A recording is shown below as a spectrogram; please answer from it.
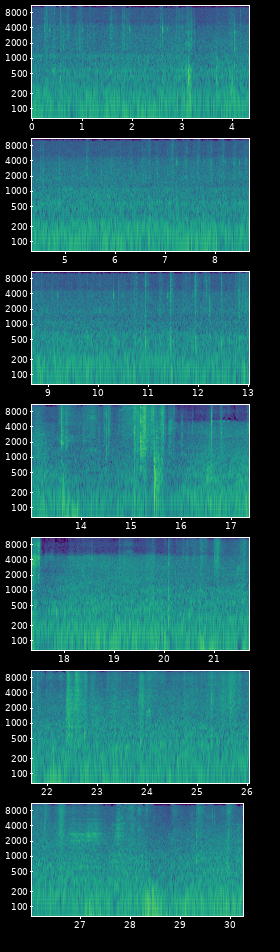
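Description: Handling noises at an open electrical panel: scattered clicks and knocks as wiring and a circuit breaker are moved by hand, with a sharp cluster about halfway through, over a steady low background rumble.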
